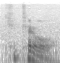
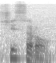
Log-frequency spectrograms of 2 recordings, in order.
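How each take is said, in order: First: The name begins with a K sound. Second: The name begins with an S sound. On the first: This is the Latin reading of the name. "라틴어 발음으로 하면 키케로" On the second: This is the English reading of the name. "영어로 읽으면 시서로"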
